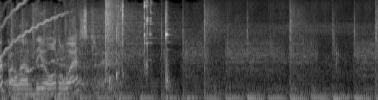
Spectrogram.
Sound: cracks

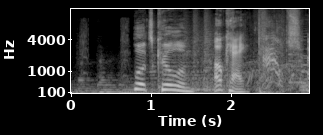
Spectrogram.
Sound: Patrick Voice; SpongeBob Voice

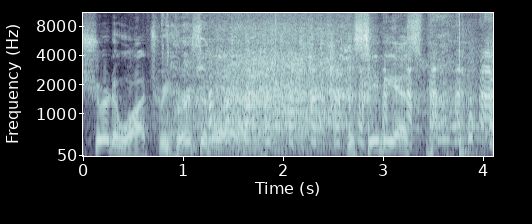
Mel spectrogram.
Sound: audience laughs; Conan laughs; Tom laughs

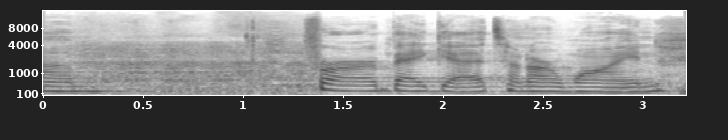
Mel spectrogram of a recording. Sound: laughter

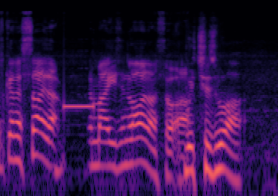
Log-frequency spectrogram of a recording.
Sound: beep

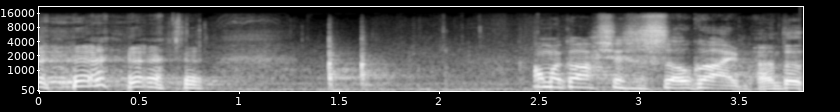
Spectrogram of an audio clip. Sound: laughter

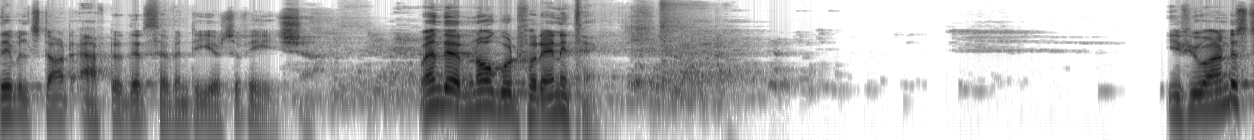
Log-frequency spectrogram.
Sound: laughter

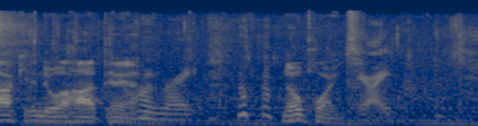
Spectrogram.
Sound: laughter

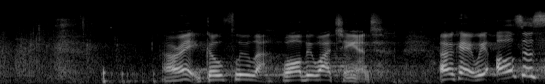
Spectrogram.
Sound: applause

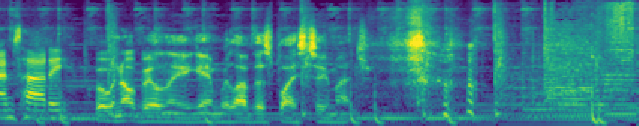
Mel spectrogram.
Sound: laughs

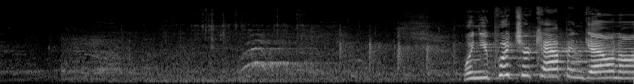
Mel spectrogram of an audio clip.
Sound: chairs scraping on floor

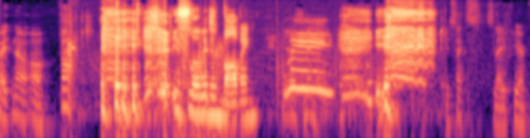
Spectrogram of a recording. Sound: chuckle; more chuckles

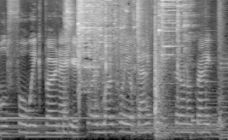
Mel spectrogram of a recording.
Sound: glass smashing

